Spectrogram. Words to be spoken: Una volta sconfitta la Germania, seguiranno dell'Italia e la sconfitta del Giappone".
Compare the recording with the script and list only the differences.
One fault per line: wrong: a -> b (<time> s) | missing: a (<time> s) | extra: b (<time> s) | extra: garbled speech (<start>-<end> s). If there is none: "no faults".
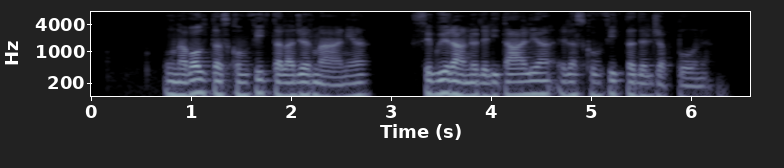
no faults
